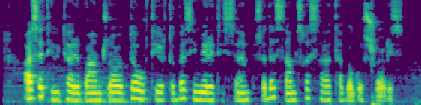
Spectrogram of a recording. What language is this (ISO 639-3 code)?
kat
